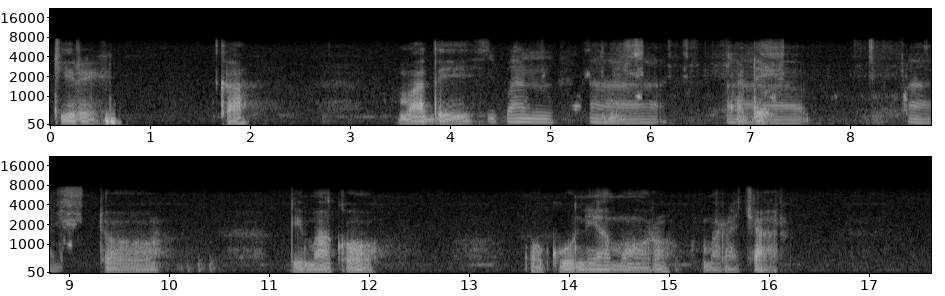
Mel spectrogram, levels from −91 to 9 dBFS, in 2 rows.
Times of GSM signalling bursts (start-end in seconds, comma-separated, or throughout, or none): none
